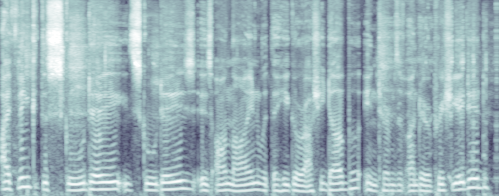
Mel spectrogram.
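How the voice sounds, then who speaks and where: A man's voice: mid-range voice, a little slow, few pauses, darkish tone. A young man in casual, joking conversation as a panelist on a group podcast.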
